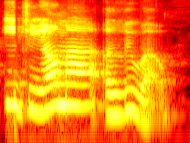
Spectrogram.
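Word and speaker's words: Ijeoma Oluo: Yes, Ijeoma Oluwo.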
